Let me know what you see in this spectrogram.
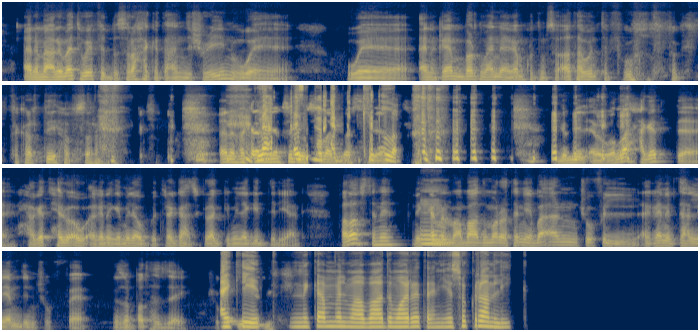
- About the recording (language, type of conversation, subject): Arabic, podcast, إيه اللي خلّى ذوقك في الموسيقى يتغيّر على مدار السنين؟
- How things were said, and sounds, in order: laughing while speaking: "وأنتِ فك افتكرتيها بصراحة"; laugh; distorted speech; laughing while speaking: "لأ"; unintelligible speech; giggle; other background noise; laughing while speaking: "ليكِ"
